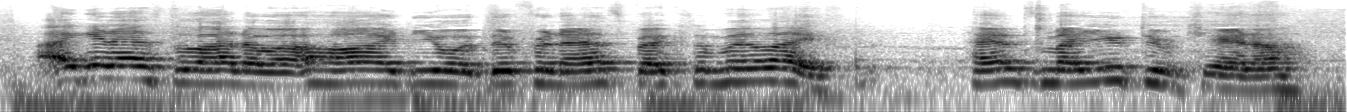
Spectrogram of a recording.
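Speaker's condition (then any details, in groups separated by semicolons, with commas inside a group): Cerebral palsy; affects walking, awkward gait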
